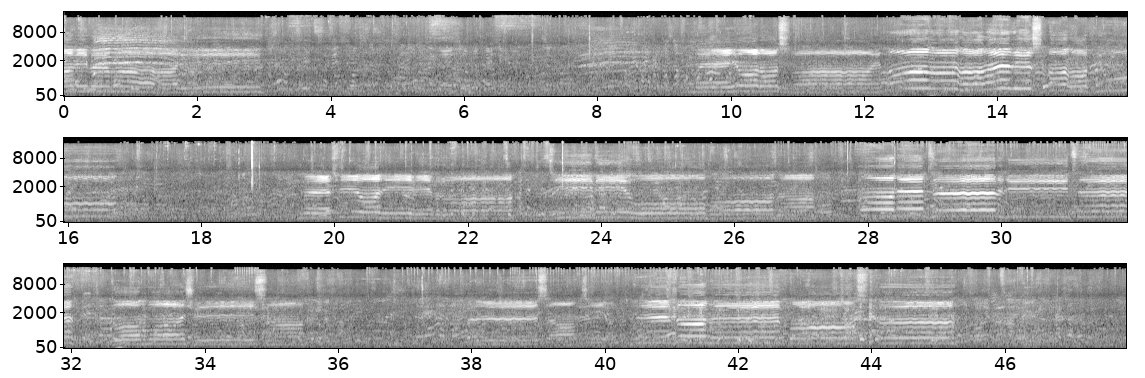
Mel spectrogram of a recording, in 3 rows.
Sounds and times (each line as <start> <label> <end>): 0.0 blind singer 4.2
0.0 many tourists and people 47.8
7.7 blind singer 17.5
18.7 blind singer 36.4
37.2 blind singer 46.9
